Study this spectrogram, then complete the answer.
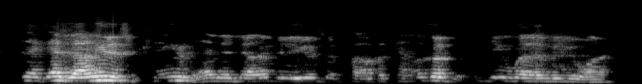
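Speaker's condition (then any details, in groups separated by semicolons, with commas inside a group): Cerebral palsy; uses one hand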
